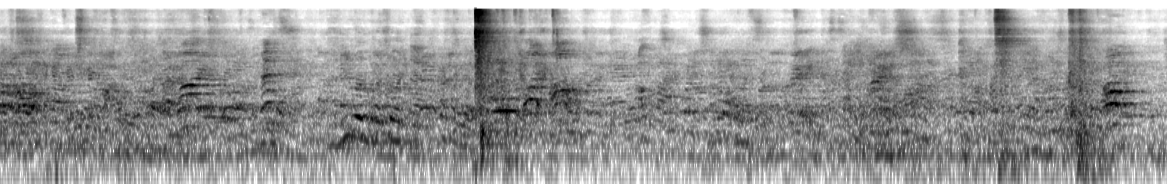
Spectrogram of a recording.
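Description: Steel swords clash and clatter.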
